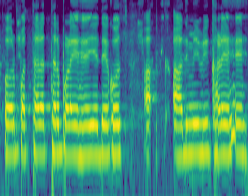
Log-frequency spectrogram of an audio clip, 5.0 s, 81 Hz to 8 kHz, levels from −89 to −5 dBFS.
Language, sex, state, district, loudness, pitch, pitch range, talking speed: Hindi, female, Uttar Pradesh, Jyotiba Phule Nagar, -12 LUFS, 220 Hz, 215-225 Hz, 145 wpm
